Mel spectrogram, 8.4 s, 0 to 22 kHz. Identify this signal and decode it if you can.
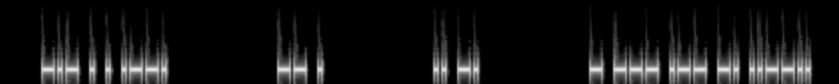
Morse code, heard as a keyed tone, about 30 wpm, 700 Hz. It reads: KEEP ME IN TOWN?
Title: 4x Word-Spacing - Sentences from Top 500 Words - 30wpm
